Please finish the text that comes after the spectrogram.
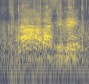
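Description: A crowd of young voices shouting together in unison, loud and sustained in rising and falling bursts, like protest chanting.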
